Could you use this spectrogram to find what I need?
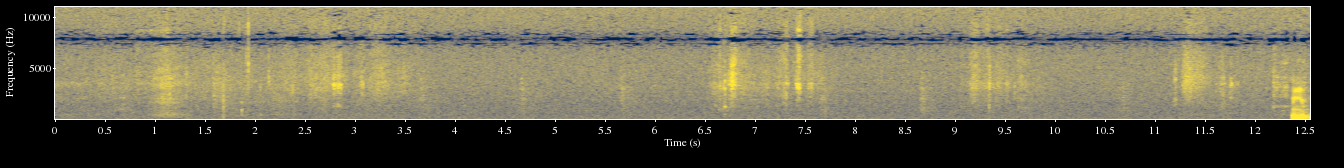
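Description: Metal parts click and rattle softly as they are moved by hand.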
